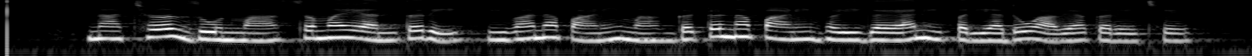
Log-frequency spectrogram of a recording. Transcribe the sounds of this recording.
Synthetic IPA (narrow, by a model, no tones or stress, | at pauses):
nat͡ʃʰəlzonmãsəməjənt̪əɾipiʋanapaɽ̃imãɡəʈənapaɽ̃ibʱəɭiɡəjanifəɾijad̪oaʋjakəɾet͡ʃʰe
